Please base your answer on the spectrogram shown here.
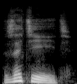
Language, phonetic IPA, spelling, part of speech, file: Russian, [zɐˈtʲe(j)ɪtʲ], затеять, verb, Ru-затеять.ogg
- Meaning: 1. to undertake, to start 2. to decide (to do something) 3. to venture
